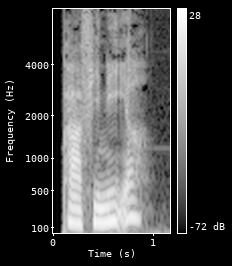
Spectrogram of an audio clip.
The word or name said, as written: paraffinere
